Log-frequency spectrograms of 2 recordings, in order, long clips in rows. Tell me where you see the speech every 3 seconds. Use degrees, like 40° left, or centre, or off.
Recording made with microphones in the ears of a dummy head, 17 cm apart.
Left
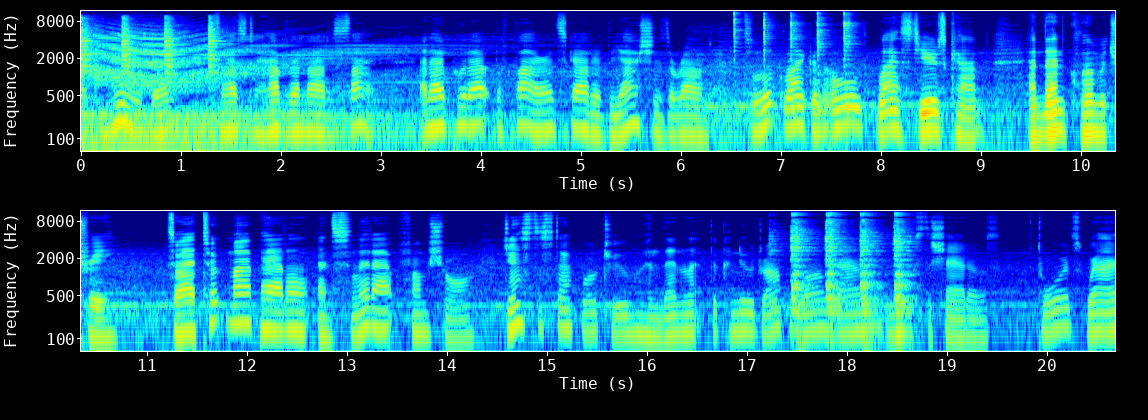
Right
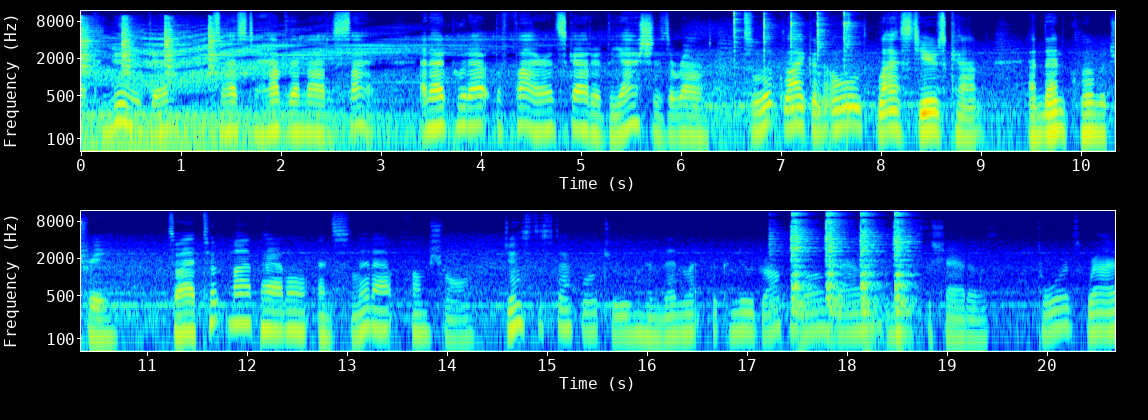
80° right, 80° right, 50° right, 30° left, 50° left, 60° left, 60° left.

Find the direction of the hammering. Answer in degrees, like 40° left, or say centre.
20° right.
